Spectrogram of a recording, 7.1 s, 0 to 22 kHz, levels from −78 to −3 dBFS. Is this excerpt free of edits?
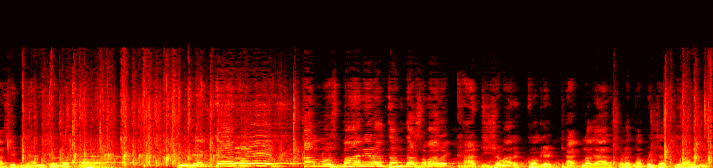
no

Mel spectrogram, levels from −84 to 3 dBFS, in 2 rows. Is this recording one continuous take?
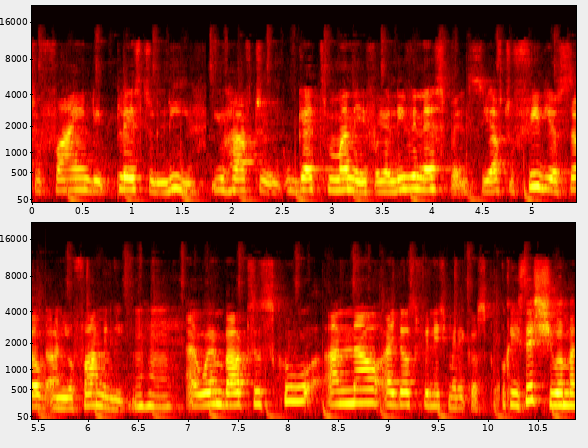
no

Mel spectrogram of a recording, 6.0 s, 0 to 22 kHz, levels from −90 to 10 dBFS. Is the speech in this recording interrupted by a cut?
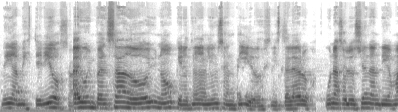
yes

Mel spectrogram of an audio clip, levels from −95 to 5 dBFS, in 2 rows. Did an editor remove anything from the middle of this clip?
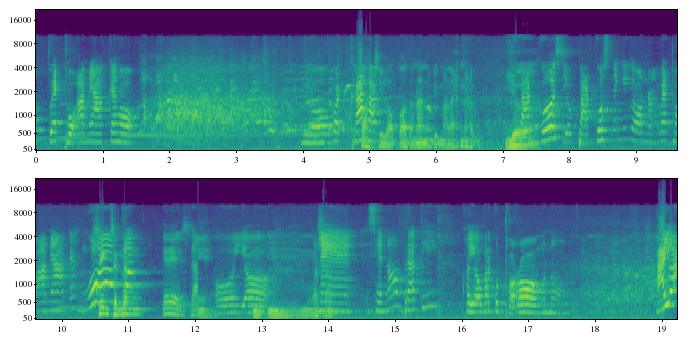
yes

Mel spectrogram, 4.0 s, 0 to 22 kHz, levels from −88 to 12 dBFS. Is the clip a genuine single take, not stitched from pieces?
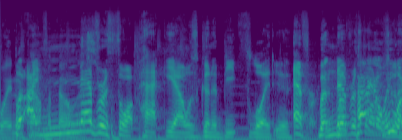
yes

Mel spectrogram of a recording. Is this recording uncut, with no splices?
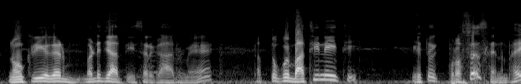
yes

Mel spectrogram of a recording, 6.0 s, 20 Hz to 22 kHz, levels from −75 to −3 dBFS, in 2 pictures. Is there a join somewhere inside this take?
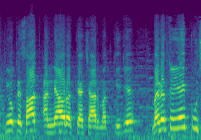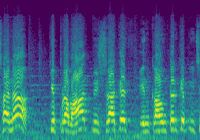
no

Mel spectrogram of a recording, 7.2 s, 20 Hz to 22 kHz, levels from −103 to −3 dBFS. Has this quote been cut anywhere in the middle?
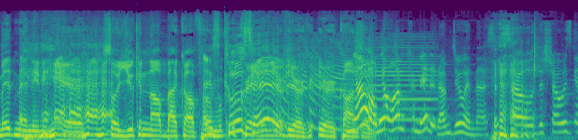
no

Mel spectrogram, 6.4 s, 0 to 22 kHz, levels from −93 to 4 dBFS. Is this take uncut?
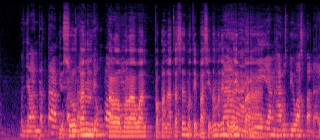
yes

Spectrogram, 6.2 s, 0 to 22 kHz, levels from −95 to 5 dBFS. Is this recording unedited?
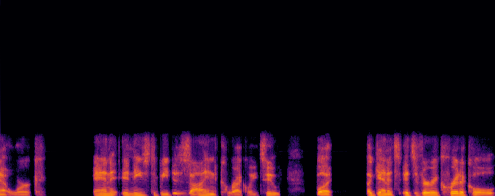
no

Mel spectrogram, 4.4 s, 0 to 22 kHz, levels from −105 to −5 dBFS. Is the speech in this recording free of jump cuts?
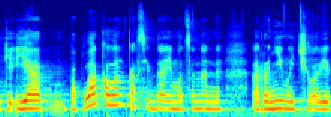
yes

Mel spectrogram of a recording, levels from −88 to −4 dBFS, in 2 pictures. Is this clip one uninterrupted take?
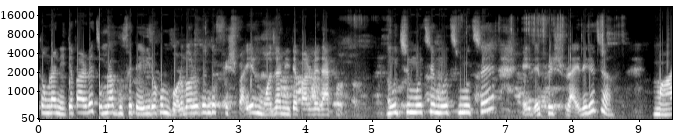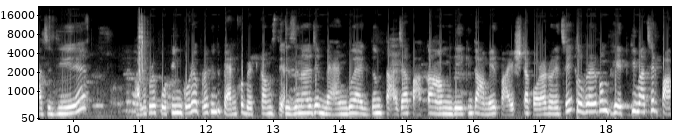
no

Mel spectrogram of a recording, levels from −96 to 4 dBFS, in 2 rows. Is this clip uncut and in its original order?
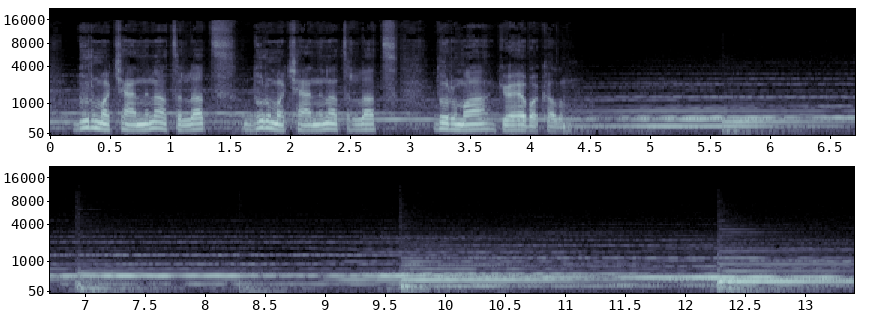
yes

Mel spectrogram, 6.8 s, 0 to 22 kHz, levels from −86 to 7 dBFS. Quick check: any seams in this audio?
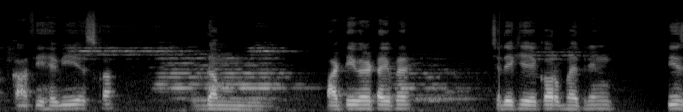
yes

